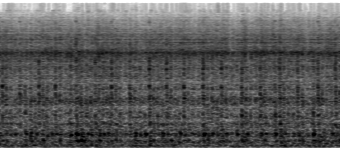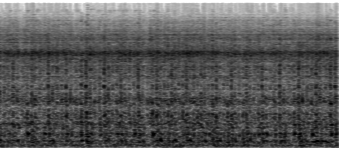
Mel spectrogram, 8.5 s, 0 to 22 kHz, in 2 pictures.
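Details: 2008 Citroën Nemo diesel van, fuel filter primed, runs unevenly with harsh rattling clatter and no steady rhythm just after starting; blamed on excess fluid residue in the combustion chamber, expected normal once dry.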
